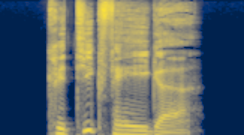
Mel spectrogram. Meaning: 1. comparative degree of kritikfähig 2. inflection of kritikfähig: strong/mixed nominative masculine singular 3. inflection of kritikfähig: strong genitive/dative feminine singular
- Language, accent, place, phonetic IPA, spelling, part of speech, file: German, Germany, Berlin, [kʁiˈtiːkˌfɛːɪɡɐ], kritikfähiger, adjective, De-kritikfähiger.ogg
